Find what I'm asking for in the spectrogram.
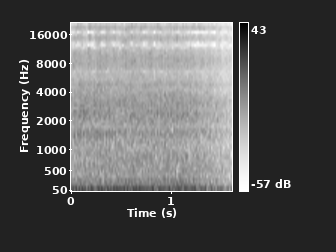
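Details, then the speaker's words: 2001 Yamaha FZ1 after carburetor rebuild for fuel seeping, before synchronization: deep, steady, even idle rumble with no misses or hunting before shutoff; running well. "but thankfully the parts are available and just takes a little bit of patience but sounds like it's running pretty good"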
